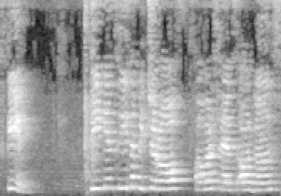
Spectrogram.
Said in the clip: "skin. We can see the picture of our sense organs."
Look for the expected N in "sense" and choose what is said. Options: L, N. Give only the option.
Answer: L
